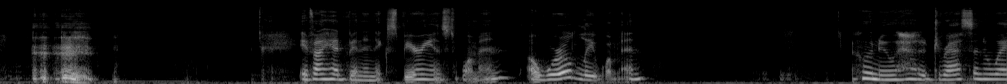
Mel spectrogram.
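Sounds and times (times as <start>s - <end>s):
speech: 0.3s - 1.0s, 3.0s - 6.5s, 8.6s - 10.0s
person clearing throat: 0.3s - 1.3s.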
